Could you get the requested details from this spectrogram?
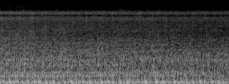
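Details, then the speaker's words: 2003 Mercedes-Benz E500, rear-wheel drive, 5.0 V8, 162,000 miles, at idle: a light, quick ticking over the rumble, attributed to the catalytic converter; exhaust leak suspected, not confirmed. "Just that annoying ticking coming from the catalytic converter."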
